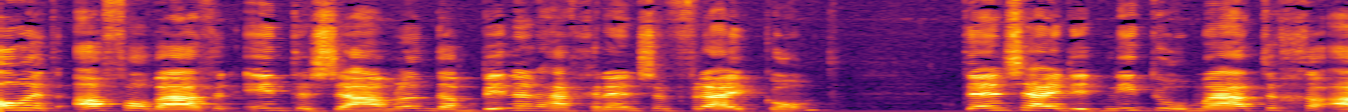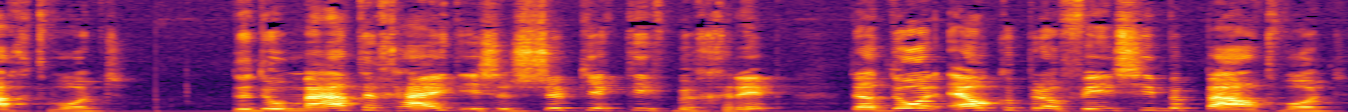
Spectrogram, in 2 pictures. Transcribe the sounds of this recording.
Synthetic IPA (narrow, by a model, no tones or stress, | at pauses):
ɔlˠɦətɑfɑlˠʋaːtərɪntəzaːmələndɔt̚bɪnənɦarxrɛnzənvrɛjkɔmt | tɛnzɛjdɪtnit̚dulˠmaːtəxːəʔaxtʋɔrt | dədulˠmaːtəxɦɛjtɪsənsɵpjɛk̚tifbəxrɪp | d̥ɔt̚doːrɛlˠkəprofɪnsibəpaːlˠtʋɔrt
